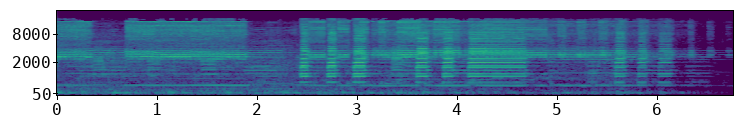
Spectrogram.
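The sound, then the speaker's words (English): Several car horns honk repeatedly over steady traffic rumble during a car parade commemorating the Nakba and protesting its ongoing continuation: a long sustained blast followed by a flurry of short rhythmic toots from multiple vehicles, fading toward the end. “But the current escalation by the Israeli occupation government in Palestine was a reminder that the Nakba is still ongoing, and this car parade became a commemoration of the Nakba, but also a protest of the ongoing Nakba that is happening today.”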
